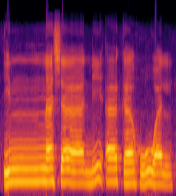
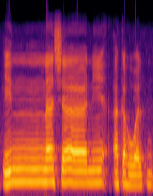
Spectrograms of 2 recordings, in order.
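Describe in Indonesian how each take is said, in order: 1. Setiap suku kata ditahan sepenuh panjangnya. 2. Suku katanya diucapkan terburu-buru dan dipotong terlalu pendek. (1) "disebutkan dengan cukup tempohnya" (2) "Kalau tak cukup macam mana?"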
